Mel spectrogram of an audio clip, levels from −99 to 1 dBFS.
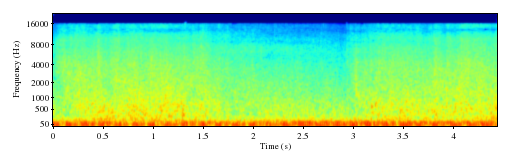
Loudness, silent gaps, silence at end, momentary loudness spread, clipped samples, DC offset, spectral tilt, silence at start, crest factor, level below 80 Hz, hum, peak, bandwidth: -21 LUFS; none; 0 s; 3 LU; under 0.1%; under 0.1%; -4.5 dB/octave; 0 s; 12 dB; -22 dBFS; none; -8 dBFS; 16 kHz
